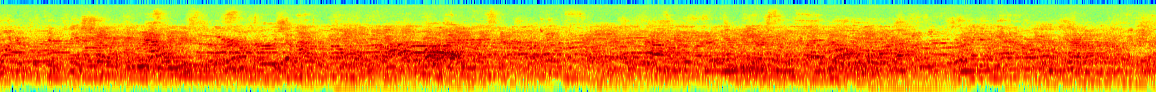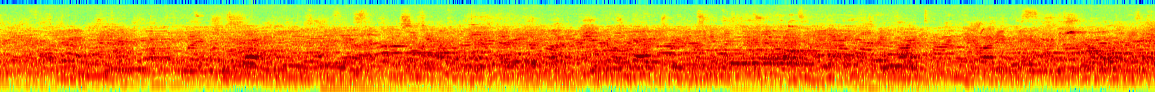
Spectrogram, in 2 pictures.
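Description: A crowd of adults chatters all around in a room.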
